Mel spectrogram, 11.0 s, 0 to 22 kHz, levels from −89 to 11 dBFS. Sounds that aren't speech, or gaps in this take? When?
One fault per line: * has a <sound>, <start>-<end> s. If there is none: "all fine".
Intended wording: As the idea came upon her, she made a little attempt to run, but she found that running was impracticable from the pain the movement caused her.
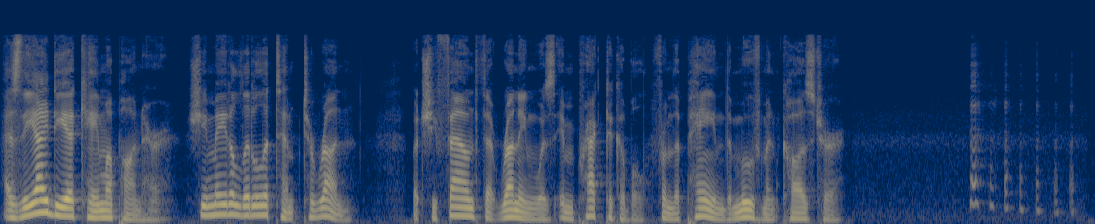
* has a laugh, 9.7-10.8 s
